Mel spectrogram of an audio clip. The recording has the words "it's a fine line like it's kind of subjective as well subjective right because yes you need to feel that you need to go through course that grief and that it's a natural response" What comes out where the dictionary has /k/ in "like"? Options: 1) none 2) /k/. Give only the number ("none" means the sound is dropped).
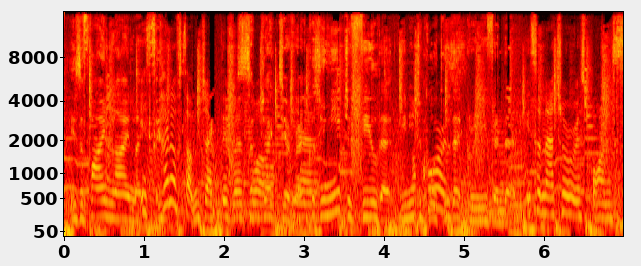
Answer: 1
